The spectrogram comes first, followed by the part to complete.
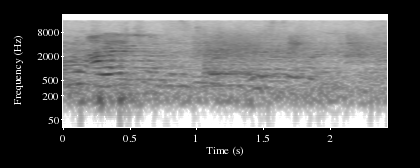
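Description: Young children's high-pitched voices, two short vocal bursts over the hubbub of children playing.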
